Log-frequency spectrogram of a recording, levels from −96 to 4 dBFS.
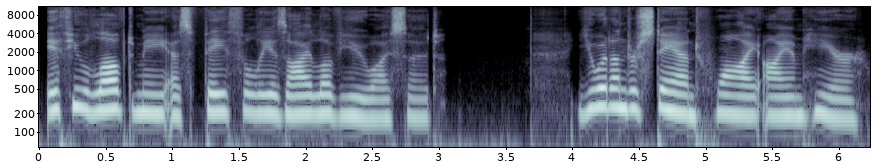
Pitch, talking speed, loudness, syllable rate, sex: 200 Hz, 185 wpm, -18 LUFS, 4.9 syllables/s, female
